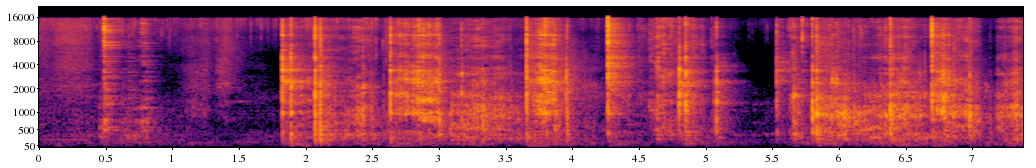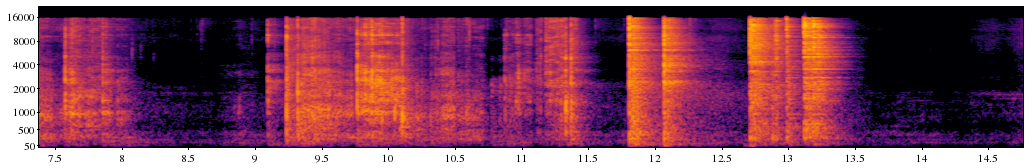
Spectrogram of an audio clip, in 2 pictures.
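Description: Metal ladle stirring and scraping around the inside of a metal pot of thickened tomato sauce, with clinks against the pot. It comes in four bouts of scraping separated by short pauses.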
